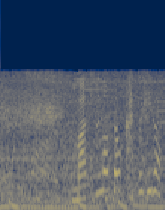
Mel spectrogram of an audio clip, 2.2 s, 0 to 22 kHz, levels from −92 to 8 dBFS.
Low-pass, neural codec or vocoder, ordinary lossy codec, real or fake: 5.4 kHz; none; none; real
